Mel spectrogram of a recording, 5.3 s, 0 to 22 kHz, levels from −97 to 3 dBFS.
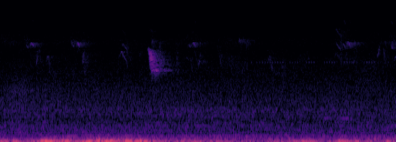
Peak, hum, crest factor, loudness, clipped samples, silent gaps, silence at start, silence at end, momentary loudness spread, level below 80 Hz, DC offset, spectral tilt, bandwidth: -34 dBFS; none; 16 dB; -58 LUFS; under 0.1%; none; 0 s; 0 s; 13 LU; -50 dBFS; under 0.1%; -5 dB/octave; 12.5 kHz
